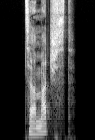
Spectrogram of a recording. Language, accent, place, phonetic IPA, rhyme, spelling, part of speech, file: German, Germany, Berlin, [t͡sɛɐ̯ˈmat͡ʃst], -at͡ʃst, zermatschst, verb, De-zermatschst.ogg
- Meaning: second-person singular present of zermatschen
